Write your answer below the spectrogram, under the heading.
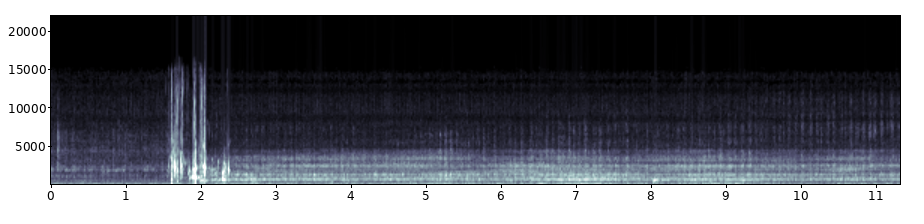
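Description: Water splashes over the microphone about two seconds in as it goes under the surface. After that comes a steady, muffled hum of a boat motor heard underwater, made of several even tones.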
